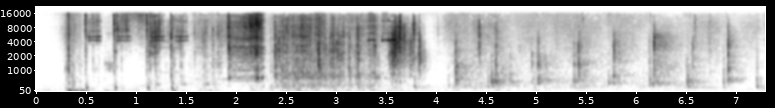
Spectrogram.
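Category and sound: machine, printer printing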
